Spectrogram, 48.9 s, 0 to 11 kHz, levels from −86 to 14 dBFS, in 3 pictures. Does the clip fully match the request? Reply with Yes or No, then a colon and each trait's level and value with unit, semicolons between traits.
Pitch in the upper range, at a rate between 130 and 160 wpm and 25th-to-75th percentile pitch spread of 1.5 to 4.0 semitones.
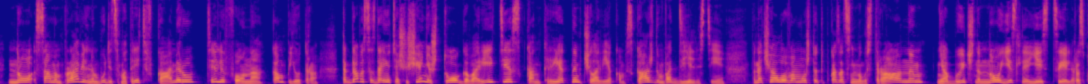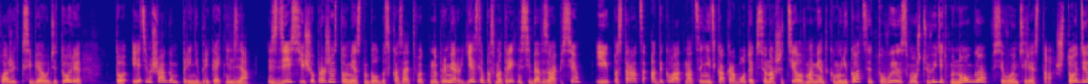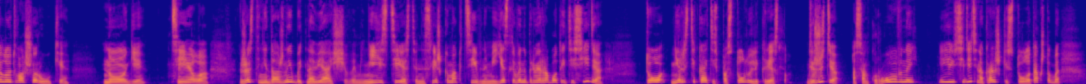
No: high, 210 Hz; average, 140 wpm; average, 5.0 semitones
